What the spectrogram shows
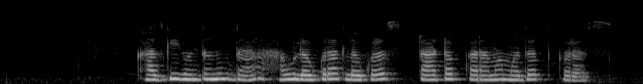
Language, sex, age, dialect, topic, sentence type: Marathi, female, 31-35, Northern Konkan, banking, statement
